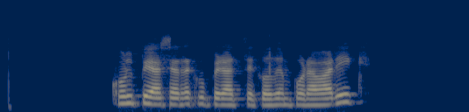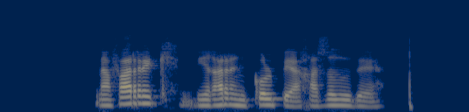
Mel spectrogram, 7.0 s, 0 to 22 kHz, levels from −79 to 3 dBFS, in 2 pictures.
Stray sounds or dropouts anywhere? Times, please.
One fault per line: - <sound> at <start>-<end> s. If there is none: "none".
none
